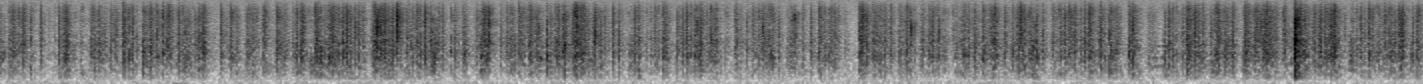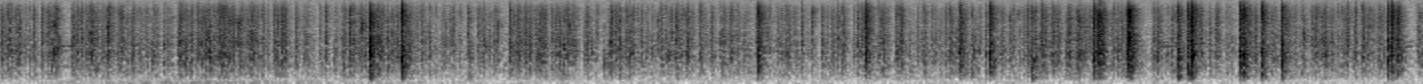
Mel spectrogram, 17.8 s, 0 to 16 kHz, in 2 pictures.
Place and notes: workum, het zool: marina, berth h - the city, the country & me: marina, aboard a sailing yacht
thunderstorm in the distance, rain hits the tarp and stops
the city, the country & me: june 29, 2011
Workum, The Netherlands, June 2011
